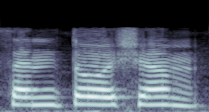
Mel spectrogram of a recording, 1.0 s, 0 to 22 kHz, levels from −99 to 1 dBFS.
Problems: constant background noise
